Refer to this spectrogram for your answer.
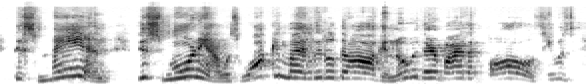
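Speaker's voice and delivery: put-on a fussy older lady working herself up; over-the-top older lady. Older lady tells the guys about the naked man, high and over the top. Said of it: "the lady was, like, just over the top".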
